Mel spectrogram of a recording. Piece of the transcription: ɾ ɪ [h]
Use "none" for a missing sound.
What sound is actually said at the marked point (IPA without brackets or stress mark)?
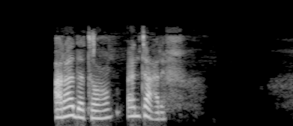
f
